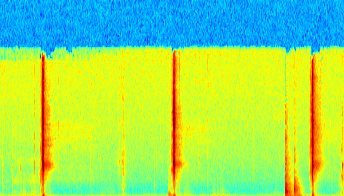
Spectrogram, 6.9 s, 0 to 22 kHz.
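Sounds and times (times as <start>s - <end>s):
lighter flicked to light Christmas candles: 0.8s - 1.2s, 6.2s - 6.5s.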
